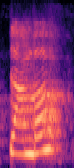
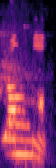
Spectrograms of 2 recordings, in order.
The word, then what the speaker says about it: plumber: Plumber. Again, B is silent in this. Plumber.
